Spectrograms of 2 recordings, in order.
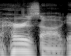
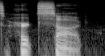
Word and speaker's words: Herzog: And it's not Herzog, it's Herzog. And it, Z's in German are pronounced like TZ, and the W in German is pronounced like a V. So it's Werner Herzog.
